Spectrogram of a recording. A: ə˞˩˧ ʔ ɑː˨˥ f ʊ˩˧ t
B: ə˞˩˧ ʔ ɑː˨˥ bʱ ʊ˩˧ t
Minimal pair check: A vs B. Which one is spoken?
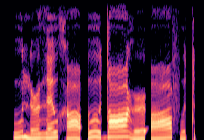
A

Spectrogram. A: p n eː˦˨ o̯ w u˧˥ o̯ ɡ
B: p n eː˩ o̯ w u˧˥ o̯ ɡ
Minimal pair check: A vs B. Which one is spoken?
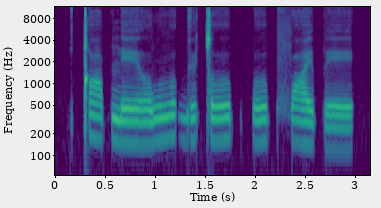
B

